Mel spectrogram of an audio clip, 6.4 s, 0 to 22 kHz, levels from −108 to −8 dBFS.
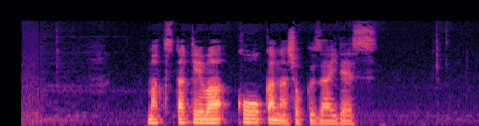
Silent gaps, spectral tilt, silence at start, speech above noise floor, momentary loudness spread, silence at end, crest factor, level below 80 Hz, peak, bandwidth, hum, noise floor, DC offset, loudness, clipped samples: none; -7 dB/octave; 1.95 s; 44 dB; 14 LU; 1.45 s; 22 dB; -50 dBFS; -6 dBFS; 10.5 kHz; none; -69 dBFS; under 0.1%; -26 LUFS; under 0.1%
